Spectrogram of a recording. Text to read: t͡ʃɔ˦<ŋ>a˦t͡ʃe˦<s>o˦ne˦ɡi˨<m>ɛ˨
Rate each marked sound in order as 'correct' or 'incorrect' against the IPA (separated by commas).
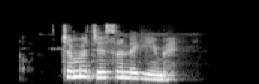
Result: incorrect, correct, correct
